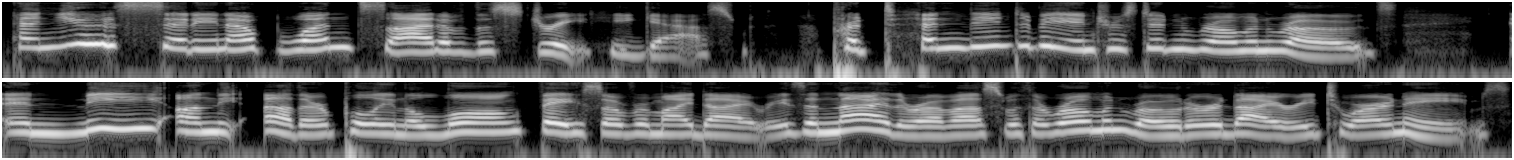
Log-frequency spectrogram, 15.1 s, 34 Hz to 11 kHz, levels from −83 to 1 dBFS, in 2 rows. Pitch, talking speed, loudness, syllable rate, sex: 255 Hz, 175 wpm, -17 LUFS, 4.4 syllables/s, female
